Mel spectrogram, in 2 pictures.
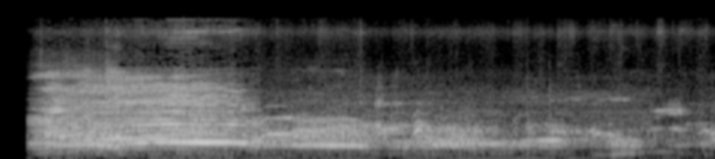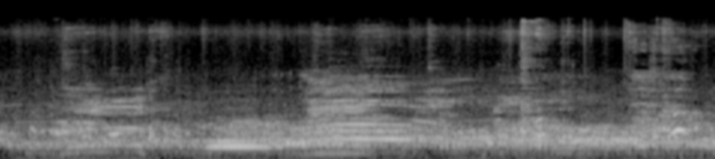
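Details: Relaxed heifer cow at an Indonesian animal market, giving long harmonic moos that rise and fall, one near the start and another around the middle, with market chatter and background noise throughout.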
